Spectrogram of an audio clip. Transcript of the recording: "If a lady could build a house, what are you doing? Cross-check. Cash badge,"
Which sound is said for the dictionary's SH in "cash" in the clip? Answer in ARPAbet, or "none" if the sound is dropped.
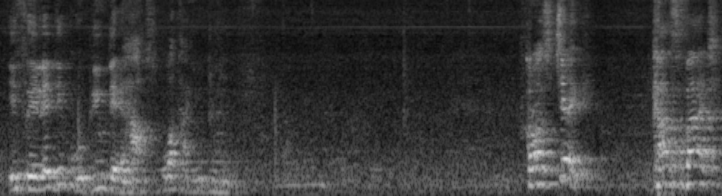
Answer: S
